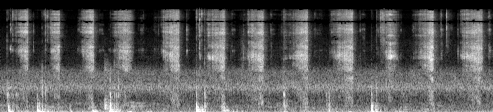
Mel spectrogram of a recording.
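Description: A small, solid pink kinetic sand cone, held between fingers with long red nails, is pressed and scraped with a dark utility knife blade. Bright, gritty rasping strokes repeat at an uneven pace, each with a soft low thud as the blade bites into the sand.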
